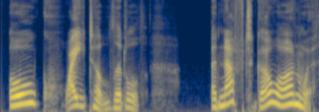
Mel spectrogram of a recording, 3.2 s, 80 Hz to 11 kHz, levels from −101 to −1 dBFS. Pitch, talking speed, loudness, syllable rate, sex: 215 Hz, 170 wpm, -18 LUFS, 5.1 syllables/s, female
